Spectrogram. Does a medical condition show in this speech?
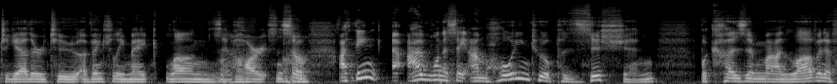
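Yes: cleft lip and palate; congenital.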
